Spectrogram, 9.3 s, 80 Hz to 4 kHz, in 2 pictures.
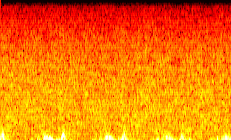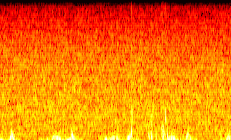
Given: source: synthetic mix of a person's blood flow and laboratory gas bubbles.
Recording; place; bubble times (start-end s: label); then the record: Doppler ultrasound of blood flow; precordium
7.20-7.30 s: bubbles
7.52-7.79 s: bubbles
7.83-8.00 s: bubbles
From the record:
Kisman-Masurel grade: 213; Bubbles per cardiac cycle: several, 3 to 8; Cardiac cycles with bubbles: 1 to 10%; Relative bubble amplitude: loud (0.450 to 0.775); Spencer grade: 1 (occasional bubble signal discernible with the cardiac motion signal, with majority of cardiac periods free of bubbles); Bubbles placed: anywhere in the cardiac cycle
